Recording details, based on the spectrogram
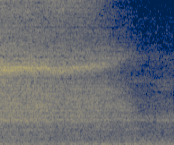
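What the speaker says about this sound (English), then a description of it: "Big inhale. Forceful exhale." A single forceful breathing exhale during a breath and core strengthening exercise, a loud airy hiss close to the mic that fades steadily.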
